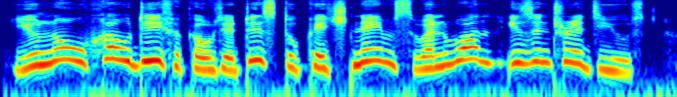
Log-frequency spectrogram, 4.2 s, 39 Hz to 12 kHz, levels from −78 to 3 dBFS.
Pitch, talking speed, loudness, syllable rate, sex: 270 Hz, 185 wpm, -16 LUFS, 5.1 syllables/s, female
